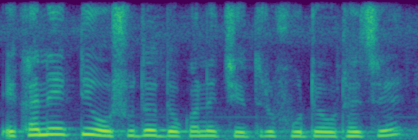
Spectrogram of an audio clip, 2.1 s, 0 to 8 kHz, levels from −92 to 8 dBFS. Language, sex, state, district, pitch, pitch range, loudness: Bengali, female, West Bengal, Alipurduar, 265 Hz, 245-290 Hz, -14 LUFS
